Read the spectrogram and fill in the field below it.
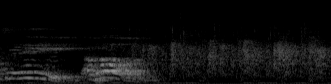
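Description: Applause from spectators at a women's 10m air pistol competition final, a moderate wash of clapping rising under an announcer's voice and then continuing steadily.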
